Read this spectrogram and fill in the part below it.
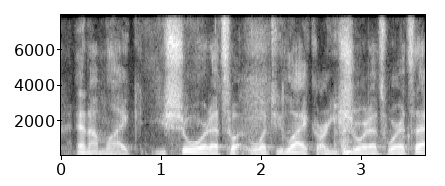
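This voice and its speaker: A bright, sharp tone at a fairly quick pace, on a very clean recording with a silent background. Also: man. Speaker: musician. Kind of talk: casual chat.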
